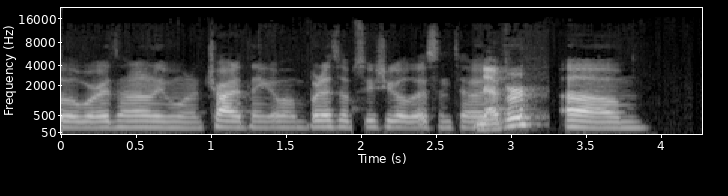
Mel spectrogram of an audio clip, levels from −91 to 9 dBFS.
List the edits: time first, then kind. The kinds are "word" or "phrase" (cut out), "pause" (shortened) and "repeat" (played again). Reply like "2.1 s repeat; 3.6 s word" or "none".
1.9 s word; 3.2 s pause

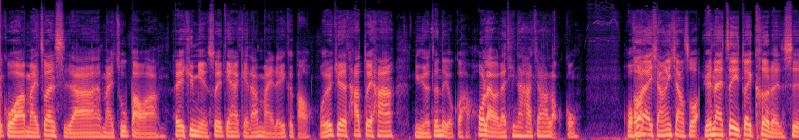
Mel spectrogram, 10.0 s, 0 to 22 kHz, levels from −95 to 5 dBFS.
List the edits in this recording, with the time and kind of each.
2.1 s phrase; 3.7 s word; 8.7 s word

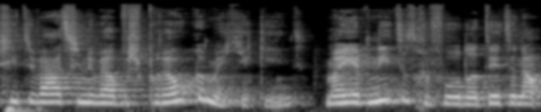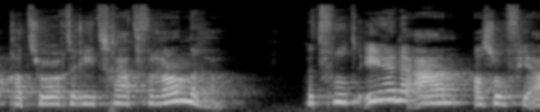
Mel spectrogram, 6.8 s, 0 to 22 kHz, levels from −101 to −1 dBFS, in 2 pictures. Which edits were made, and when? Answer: 2.0 s pause; 3.4 s phrase; 3.8 s word

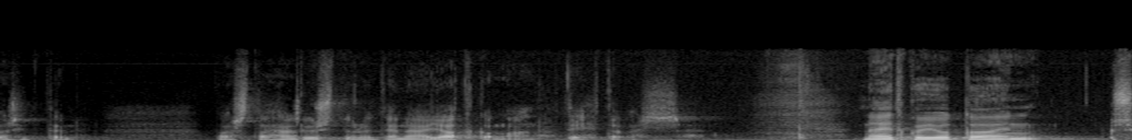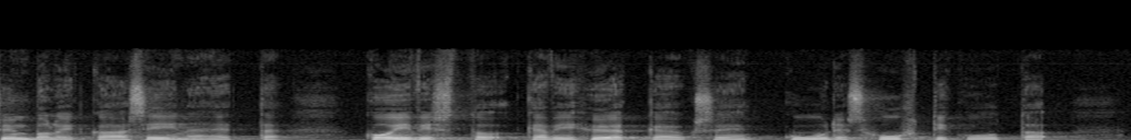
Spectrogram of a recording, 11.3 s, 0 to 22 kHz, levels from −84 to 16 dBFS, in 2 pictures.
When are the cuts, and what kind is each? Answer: 1.5 s phrase

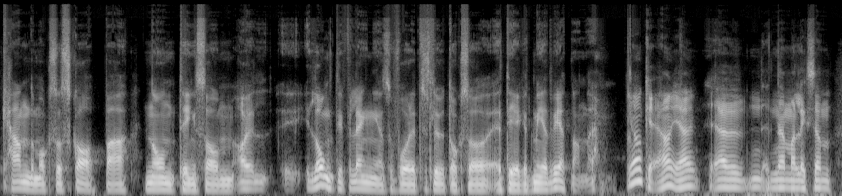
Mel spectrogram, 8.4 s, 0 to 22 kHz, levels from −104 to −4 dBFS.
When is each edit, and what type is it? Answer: 1.4 s pause

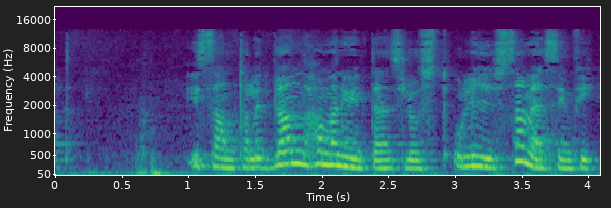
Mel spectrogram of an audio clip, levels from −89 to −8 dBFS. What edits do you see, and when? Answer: none

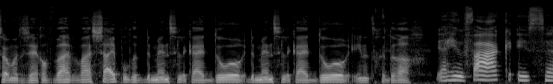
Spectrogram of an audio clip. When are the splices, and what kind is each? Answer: 2.5 s repeat; 4.3 s pause

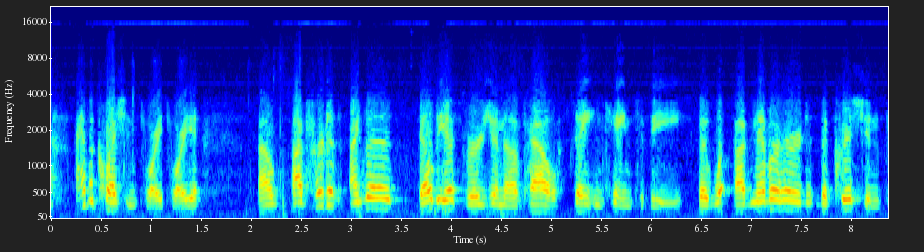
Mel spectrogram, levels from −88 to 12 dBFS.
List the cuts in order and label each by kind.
1.1 s repeat; 3.1 s word; 5.1 s pause; 6.4 s pause

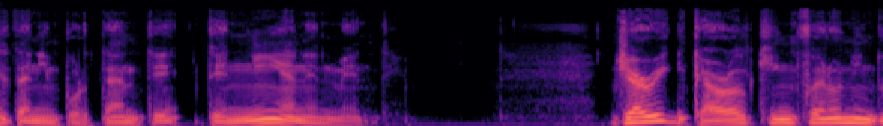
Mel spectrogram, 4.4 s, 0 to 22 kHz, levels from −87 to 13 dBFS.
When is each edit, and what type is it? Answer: 1.0 s word; 3.4 s word

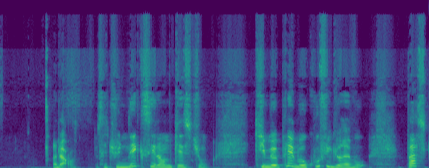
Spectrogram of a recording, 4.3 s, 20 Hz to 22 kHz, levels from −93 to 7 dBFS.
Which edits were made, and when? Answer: none

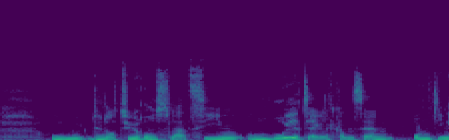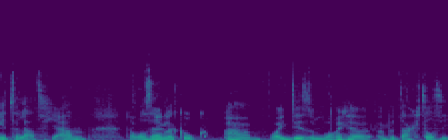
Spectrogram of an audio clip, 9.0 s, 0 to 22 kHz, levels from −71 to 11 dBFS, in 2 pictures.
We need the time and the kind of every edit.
4.0 s pause

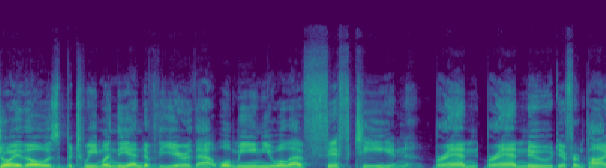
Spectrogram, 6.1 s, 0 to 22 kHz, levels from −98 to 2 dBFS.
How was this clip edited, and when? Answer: 1.0 s word; 4.7 s repeat

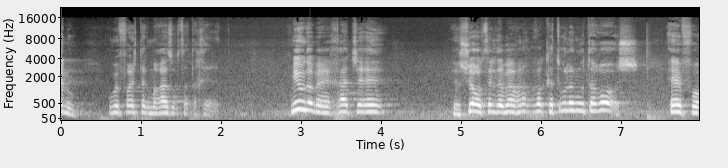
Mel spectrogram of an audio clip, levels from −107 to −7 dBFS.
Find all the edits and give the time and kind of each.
none

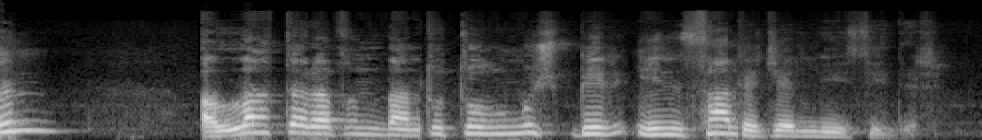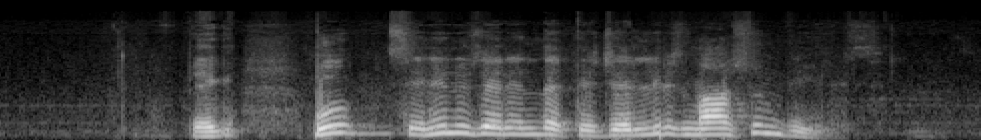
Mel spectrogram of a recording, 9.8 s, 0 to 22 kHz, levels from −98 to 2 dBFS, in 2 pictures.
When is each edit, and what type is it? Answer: 2.1 s word; 3.7 s word; 6.8 s word; 8.2 s word

